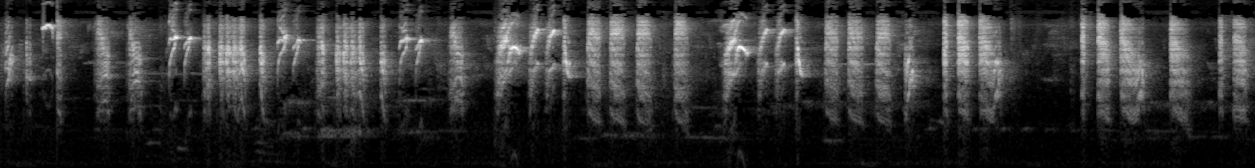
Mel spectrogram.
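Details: Long-tailed shrike pouring out a long full-isian song to lure and provoke young birds. Steady high chatter mixes harsh rasps, whistled slurs and rapid trills, broken by one short pause near the end.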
